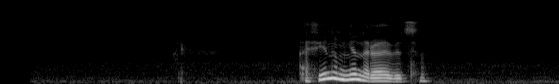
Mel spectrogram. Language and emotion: Russian, neutral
